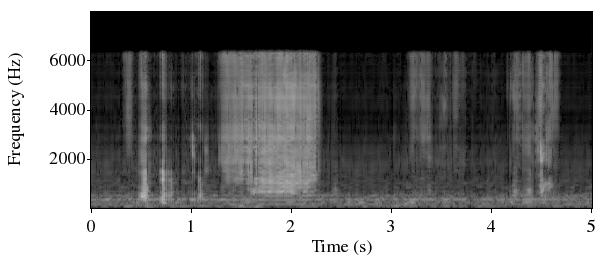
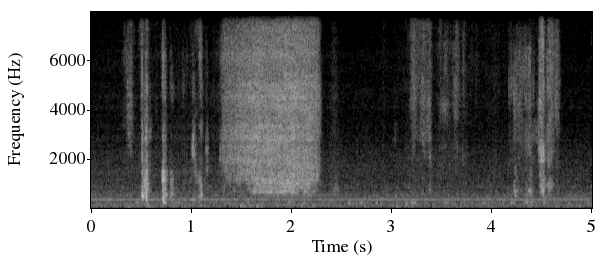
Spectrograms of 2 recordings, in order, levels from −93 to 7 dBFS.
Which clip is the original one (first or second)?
second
